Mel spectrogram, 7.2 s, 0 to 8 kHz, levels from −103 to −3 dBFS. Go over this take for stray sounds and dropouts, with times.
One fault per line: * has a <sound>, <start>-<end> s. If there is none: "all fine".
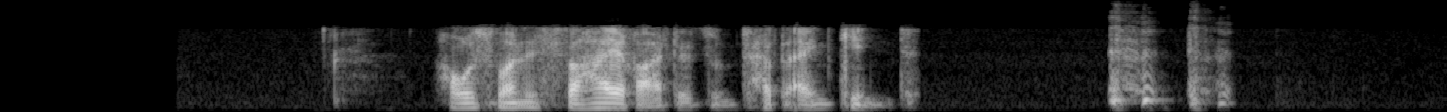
* has a cough, 5.5-6.2 s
